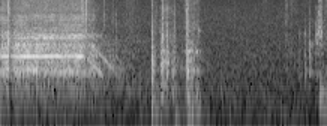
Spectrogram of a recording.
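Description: A heat tool blows a loud, steady whoosh for under a second while heat-setting an embossed card piece. It cuts off, then a few light clicks and taps of paper handling follow.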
